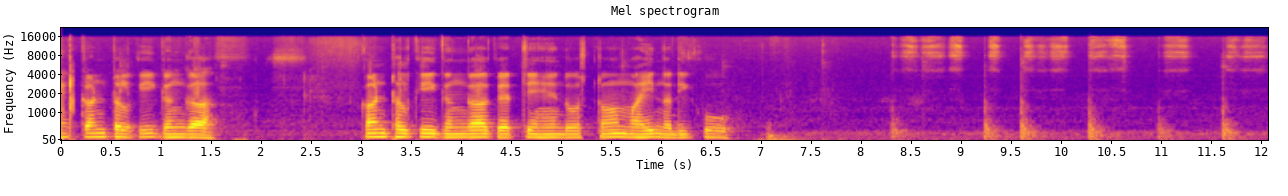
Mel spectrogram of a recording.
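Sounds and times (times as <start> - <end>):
stylus tapping and scratching: 8.3 - 12.0.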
